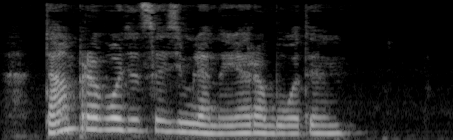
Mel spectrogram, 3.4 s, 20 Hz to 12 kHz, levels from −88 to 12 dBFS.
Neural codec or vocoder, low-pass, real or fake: vocoder, 24 kHz, 100 mel bands, Vocos; 10.8 kHz; fake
